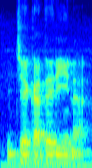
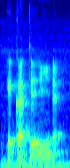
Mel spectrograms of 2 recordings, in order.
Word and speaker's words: Yekaterina: So it's like, for example, in Spain, probably people will call you Ekaterine when it's Yekaterina. There is a difference. So in Latin America, people will call you as Yekaterina. Okay, cool, because that's the right pronunciation. But in Spain, they will go Ekaterina.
